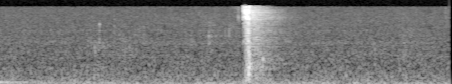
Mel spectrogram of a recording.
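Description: Near-quiet room tone with one brief sharp click-like noise a little over a second in.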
